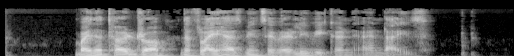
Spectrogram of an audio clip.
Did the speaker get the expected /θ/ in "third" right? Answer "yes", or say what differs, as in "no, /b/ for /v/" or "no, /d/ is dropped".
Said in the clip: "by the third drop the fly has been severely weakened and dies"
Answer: no, /t/ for /θ/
